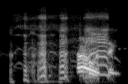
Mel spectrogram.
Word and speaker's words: Powhatan: How do you pronounce the name of your hometown? Powhatan.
